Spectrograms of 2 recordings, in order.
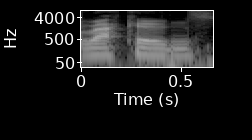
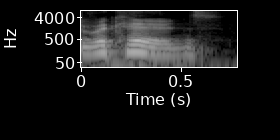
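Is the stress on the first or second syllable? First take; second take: first; second. First: The stress is on the first syllable. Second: The stress is on the second syllable. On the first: "I say raccoons" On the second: "You always emphasise the second syllable"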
